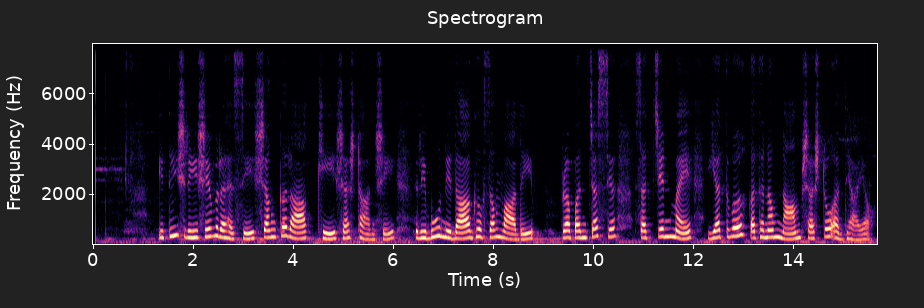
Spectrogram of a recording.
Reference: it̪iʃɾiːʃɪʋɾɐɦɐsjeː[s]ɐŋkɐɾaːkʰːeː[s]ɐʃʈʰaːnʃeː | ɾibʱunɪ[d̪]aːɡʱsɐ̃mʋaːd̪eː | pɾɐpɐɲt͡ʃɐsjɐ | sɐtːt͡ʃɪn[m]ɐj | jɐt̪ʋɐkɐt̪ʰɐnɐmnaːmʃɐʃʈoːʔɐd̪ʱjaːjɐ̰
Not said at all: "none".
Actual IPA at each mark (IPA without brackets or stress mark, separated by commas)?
ʃ, ʃ, d̪, m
